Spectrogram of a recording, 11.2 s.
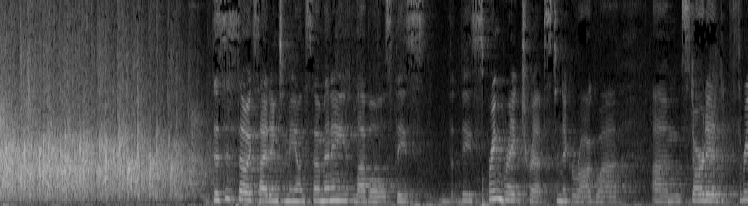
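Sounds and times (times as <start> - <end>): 
crowd applauding: 0.0 - 3.2
speech: 3.2 - 11.2.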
